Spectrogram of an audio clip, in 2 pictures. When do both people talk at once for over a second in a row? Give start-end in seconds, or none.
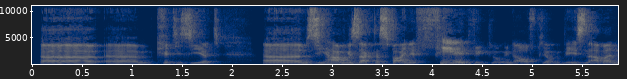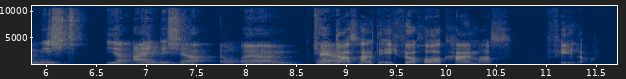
none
